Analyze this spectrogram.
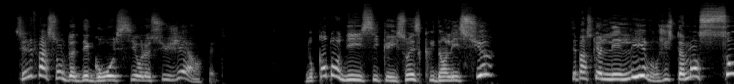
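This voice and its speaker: The speaker talks at a moderate pace in a Martinican accent, leaving long, frequent pauses. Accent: Antillean (Martinican) accent, noticeable. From Martinique. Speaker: preacher, Bible teacher. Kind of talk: Bible study lecture. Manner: hesitant, with repetitions and fillers.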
